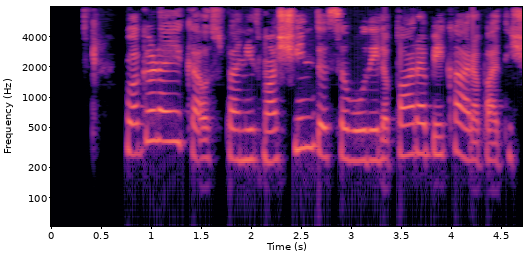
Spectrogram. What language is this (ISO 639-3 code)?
pus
